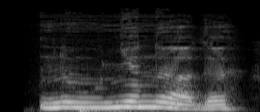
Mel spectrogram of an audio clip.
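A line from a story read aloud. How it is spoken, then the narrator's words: Hoarse, slurred. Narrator (Russian): Свон говорила хриплым, невнятным голосом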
